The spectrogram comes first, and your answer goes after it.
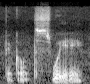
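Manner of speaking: soft, hushed cat voice; voicing the cat. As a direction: speak for the cat, pleading softly. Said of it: "Boo Boo Zen Kitty is like".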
